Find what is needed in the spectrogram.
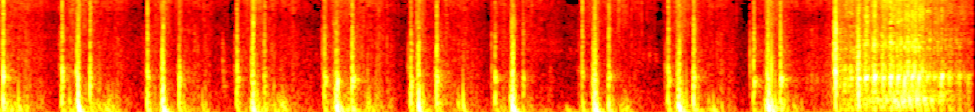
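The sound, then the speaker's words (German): Foley artist slapping his thighs as a sound effect, sharp paired slaps in a steady galloping rhythm like horse hooves, many beats in a row, ending with a short noisy burst. “Also einfach so, du haust dir auf die Schenkel und das machst du beruflich. Ja gut, ich hau mir nicht nur auf die Schenkel”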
